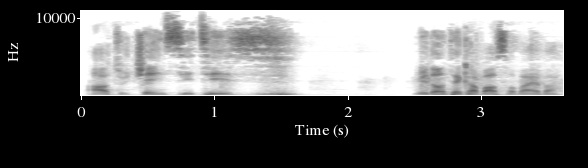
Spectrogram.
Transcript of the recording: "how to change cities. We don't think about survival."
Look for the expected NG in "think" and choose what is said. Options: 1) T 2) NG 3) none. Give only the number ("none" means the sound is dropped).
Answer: 3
